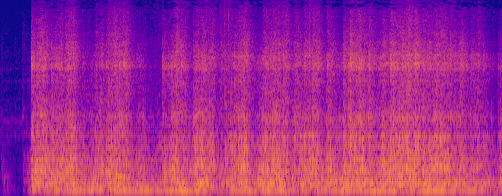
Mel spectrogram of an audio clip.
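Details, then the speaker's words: Washing machine under laundry load: loud rough grinding with churning surge about twice a second, like stones tumbling, though no stones found inside; faulty gearbox. "jadi mesin cuci ini ketika dinyalakan kemudian kita kasihi beban cucian mesin cuci ini berbunyi keras sekali seperti ada yang batunya"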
